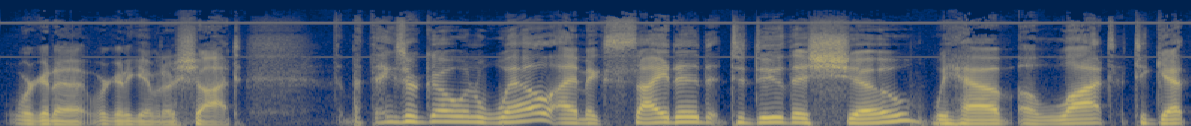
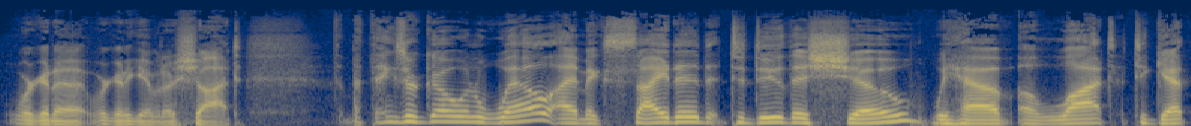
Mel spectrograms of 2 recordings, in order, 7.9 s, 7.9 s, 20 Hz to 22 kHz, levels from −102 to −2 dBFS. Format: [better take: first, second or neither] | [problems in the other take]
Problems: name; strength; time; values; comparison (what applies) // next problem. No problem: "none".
second | high-pitched whine; faint; throughout; 10.5 kHz, 25 dB below the speech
